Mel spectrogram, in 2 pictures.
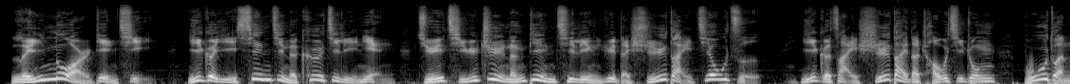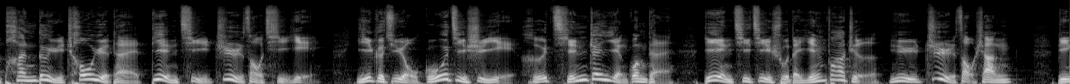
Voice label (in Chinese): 男80 企业; 上海雷诺尔; 央视农广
